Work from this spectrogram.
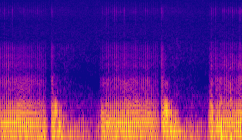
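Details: A house cat purrs in a deep, even rumble, breathing in and out at a slow regular pace of about one cycle per two seconds, each phase separated by a short soft dip.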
